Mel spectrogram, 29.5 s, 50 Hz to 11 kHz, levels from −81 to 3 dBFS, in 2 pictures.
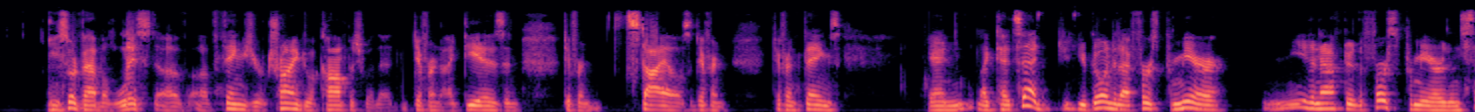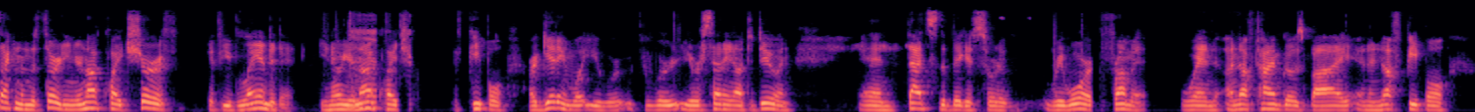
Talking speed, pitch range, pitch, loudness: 185 wpm, 120-150 Hz, 130 Hz, -19 LUFS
